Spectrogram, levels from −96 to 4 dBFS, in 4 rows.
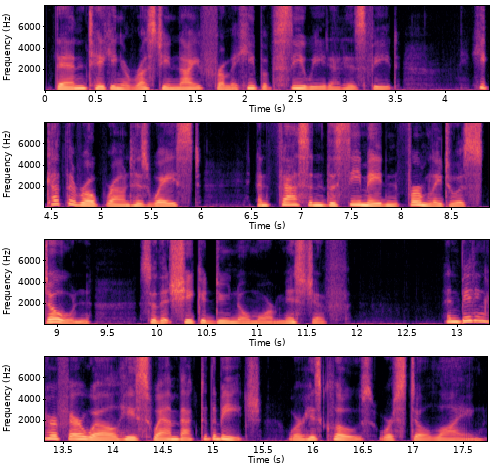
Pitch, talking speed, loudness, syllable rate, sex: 195 Hz, 180 wpm, -18 LUFS, 4.8 syllables/s, female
